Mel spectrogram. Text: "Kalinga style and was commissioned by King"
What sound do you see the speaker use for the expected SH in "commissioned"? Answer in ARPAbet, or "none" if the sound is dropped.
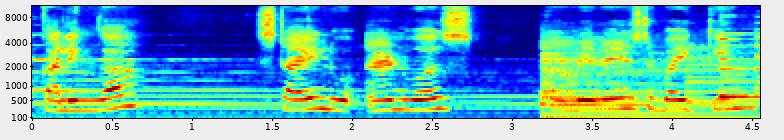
none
